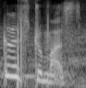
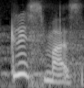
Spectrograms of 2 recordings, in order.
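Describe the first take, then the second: First: The t sound is pronounced. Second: The t sound is left out. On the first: This is how the word is written. "क्या लिखते हैं" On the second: This is how the word is spoken. "क्या बोलते हैं"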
